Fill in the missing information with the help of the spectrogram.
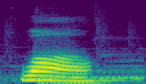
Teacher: la l oscura que suena como cuando viene después de la vocal en una sílaba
